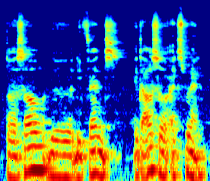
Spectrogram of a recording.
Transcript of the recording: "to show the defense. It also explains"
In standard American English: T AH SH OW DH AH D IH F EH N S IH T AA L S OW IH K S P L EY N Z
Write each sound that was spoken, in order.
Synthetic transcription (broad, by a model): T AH S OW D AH D IH F EH N S IH T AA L S OW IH K S P L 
